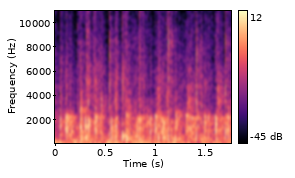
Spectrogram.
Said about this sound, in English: Wow, that was impressive. First of all, a round of applause for that guess.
